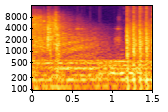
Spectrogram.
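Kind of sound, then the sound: sound effect, video game gunfire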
